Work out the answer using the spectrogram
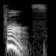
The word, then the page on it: false: British English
